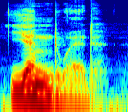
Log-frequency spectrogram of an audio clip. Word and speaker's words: YNDRD: They're startled to receive a message via the computer from an inhabitant of the Planiverse, who calls himself YNDRD, pronounced by the students as Yendwed, Dewdney, spelled backwards.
